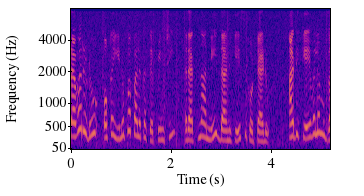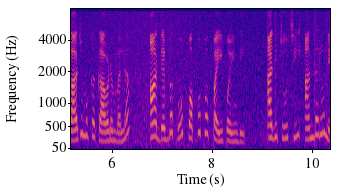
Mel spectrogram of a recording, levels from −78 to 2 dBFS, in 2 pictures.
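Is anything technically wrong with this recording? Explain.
No, nothing's wrong here: this is speech that went through a call's microphone processing, which trims the deepest bass and leaves nothing above 8 kHz, and that's just how a call normally sounds.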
